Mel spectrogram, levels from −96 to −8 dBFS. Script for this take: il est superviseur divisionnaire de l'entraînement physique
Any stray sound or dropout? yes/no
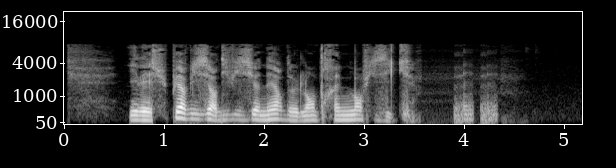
yes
